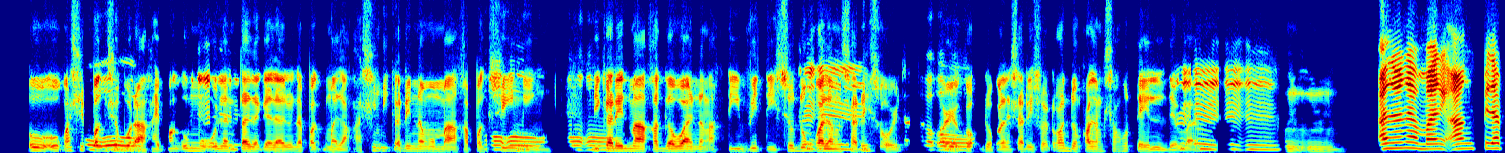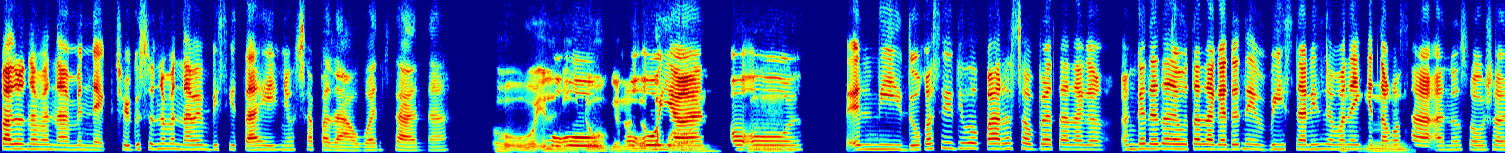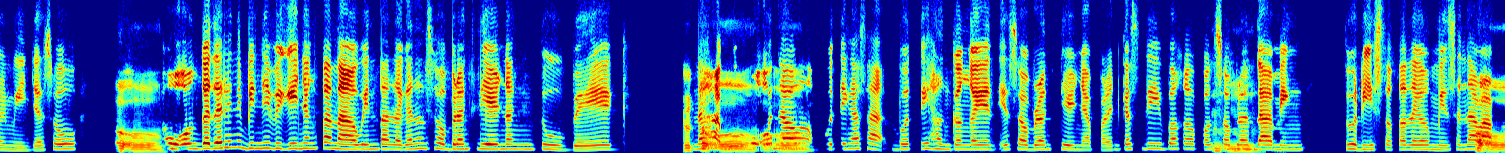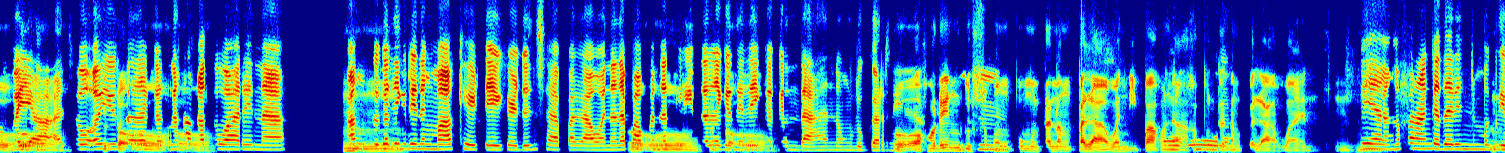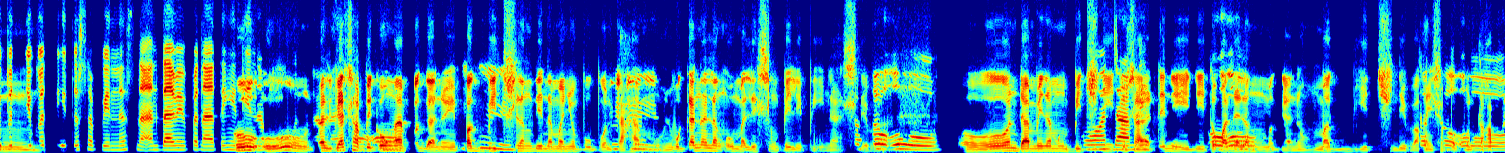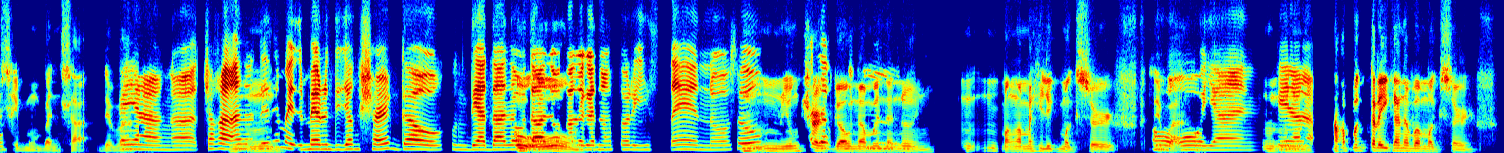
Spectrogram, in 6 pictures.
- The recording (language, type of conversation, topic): Filipino, unstructured, Ano ang paborito mong tanawin sa kalikasan?
- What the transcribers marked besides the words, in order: distorted speech; static; tapping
